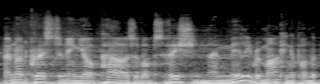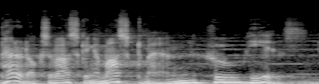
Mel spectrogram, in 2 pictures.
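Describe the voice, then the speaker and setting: An actor playing a theatrical masked male avenger in a film, speaking in ornate, alliterative, measured phrases. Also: lowish voice, animated, soft background music, natural voice. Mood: grandly courteous. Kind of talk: film dialogue.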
